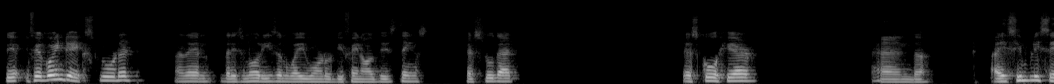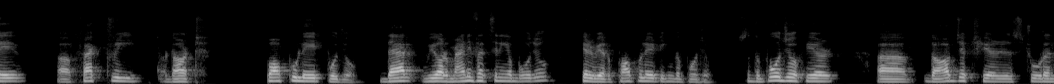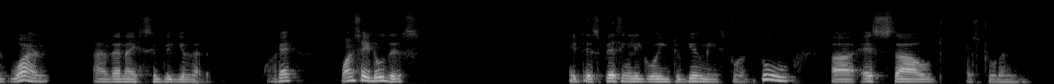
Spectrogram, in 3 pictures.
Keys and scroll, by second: 2.3 super+BackSpace, 5.8 ctrl+alt+o, 8.8 super+BackSpace, 12.0 Return, 16.7 Return, 22.4 Return, 26.2 alt+Return, 29.8 Return.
